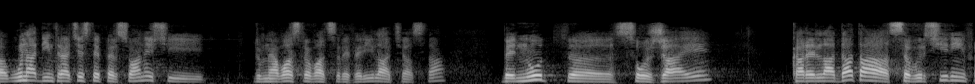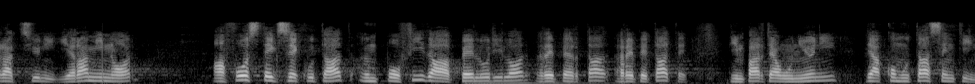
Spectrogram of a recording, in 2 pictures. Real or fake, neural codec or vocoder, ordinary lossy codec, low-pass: real; none; none; 7.2 kHz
